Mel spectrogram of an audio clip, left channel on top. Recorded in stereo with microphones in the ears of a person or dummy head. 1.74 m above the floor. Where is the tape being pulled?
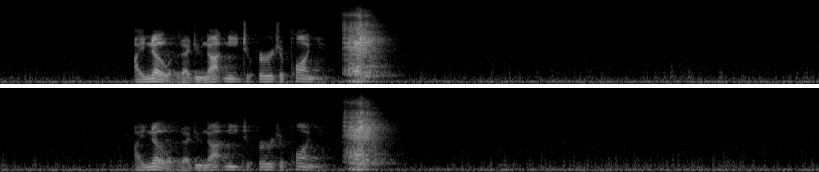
50° left (ahead or behind), 8 m.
